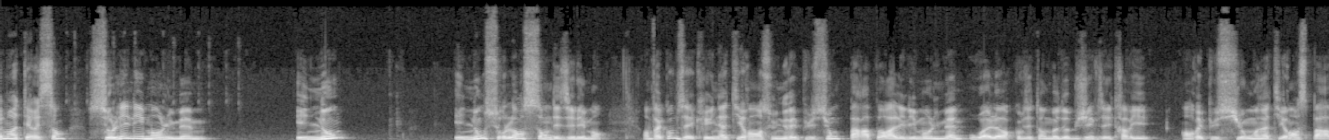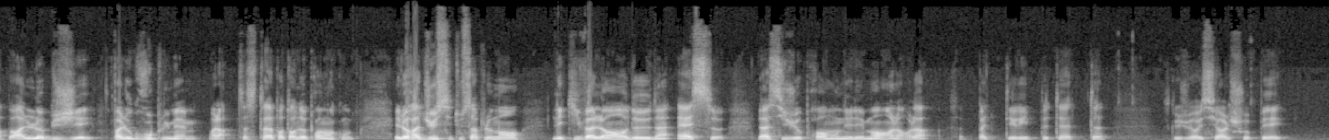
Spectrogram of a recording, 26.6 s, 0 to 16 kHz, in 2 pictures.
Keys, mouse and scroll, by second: 3.3 middle click, 4.0 scroll up 1, 4.1 scroll down 2, 4.3-7.3 scroll up 1, 17.9-20.6 drag, 20.6-23.5 scroll down 1, 23.5 Tab, 24.4 click, 25.6 click, 26.1 Tab.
